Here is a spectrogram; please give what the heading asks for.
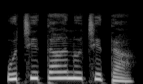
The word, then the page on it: ಉಚಿತಾನುಚಿತ: Kannada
